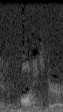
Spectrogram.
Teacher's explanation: lots of the times people wouldn't even pronounce the H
